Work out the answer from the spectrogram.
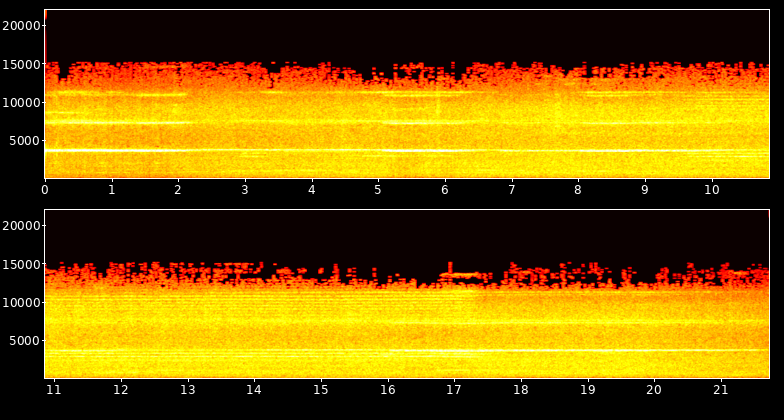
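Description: Passenger train coaches rolling slowly past along the platform, with a steady rumble of wheels on rail and a high, thin wheel squeal that fades and returns.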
